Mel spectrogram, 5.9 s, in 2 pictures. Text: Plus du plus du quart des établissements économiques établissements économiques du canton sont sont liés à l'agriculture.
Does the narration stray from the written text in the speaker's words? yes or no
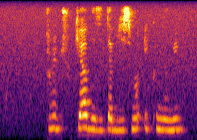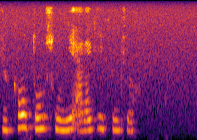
yes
